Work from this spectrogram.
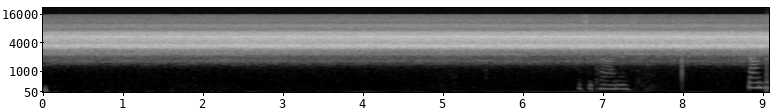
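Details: Cicadas in the Australian bush on a hot 35° summer day give a loud, unbroken, hissing drone, with a man's voice briefly speaking near the end.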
